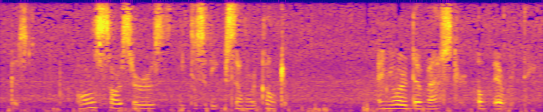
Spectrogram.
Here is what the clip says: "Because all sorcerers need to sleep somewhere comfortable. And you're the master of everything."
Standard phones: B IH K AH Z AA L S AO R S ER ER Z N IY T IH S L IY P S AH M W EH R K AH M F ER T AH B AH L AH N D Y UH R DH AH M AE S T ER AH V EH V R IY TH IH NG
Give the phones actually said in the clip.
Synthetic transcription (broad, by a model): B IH K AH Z AA L S AO R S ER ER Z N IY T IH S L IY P S AH M W EH R K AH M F T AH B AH L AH N Y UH R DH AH M AE S T ER AH V EH V R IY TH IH NG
